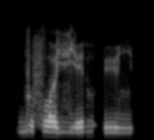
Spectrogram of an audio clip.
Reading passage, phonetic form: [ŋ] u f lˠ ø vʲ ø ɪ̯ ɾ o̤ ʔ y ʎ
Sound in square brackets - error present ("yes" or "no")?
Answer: yes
